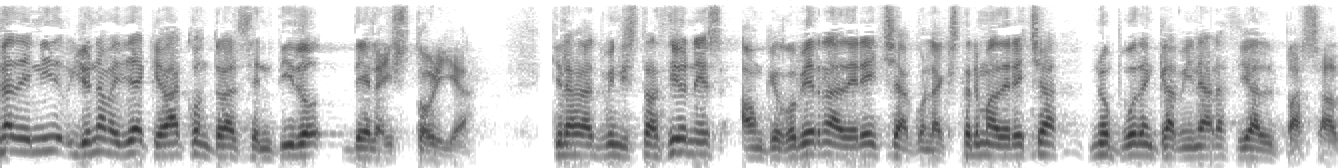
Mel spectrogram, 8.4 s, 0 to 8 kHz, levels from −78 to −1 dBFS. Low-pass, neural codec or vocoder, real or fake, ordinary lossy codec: 7.2 kHz; none; real; AAC, 48 kbps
